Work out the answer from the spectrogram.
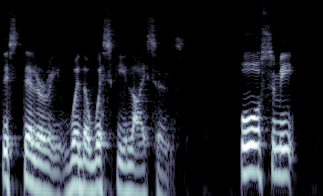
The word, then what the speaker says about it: Osumi: Osumi. That's a long O at the beginning.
